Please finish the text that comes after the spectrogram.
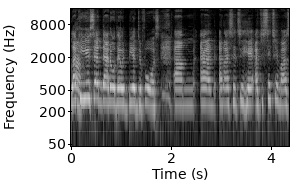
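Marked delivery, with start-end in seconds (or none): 0.0-1.8 raised, loud mock warning; joking retort. Wife teasing husband on video chat, mock warning. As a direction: playfully threaten him, pitched up.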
